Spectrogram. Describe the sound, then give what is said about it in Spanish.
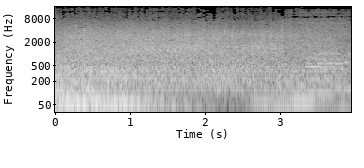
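An atomic bomb detonated from a tower at a Nevada nuclear test site produces a loud, dense, rumbling roar with a heavy low end that thins slightly partway through while the broad noise continues steadily to the end. “de junio en un campo de pruebas nucleares en Nevada, Estados Unidos, se detona desde una torre la bomba atómica.”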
